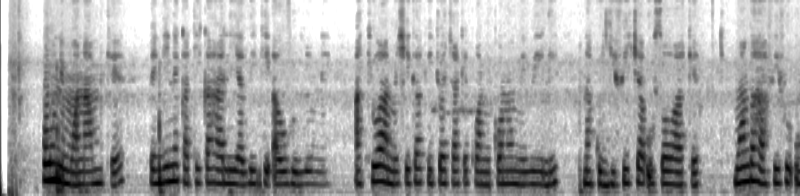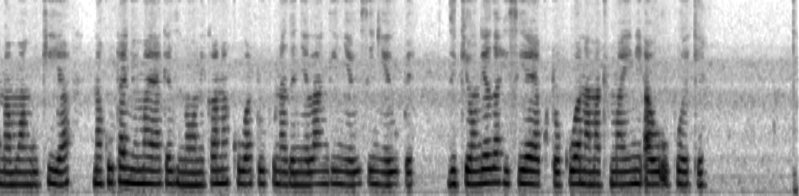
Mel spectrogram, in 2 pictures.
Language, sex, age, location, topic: Swahili, female, 18-24, Nairobi, health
